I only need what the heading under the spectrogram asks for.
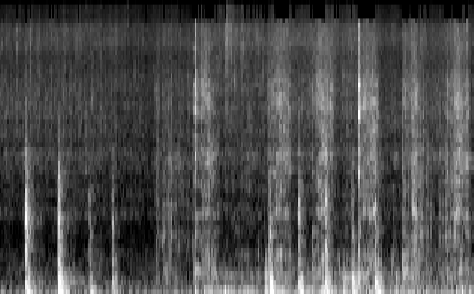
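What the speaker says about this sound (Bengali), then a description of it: "আলু ভাজা গেছে জল দিয়ে আলু ভাজা গেছে" Potatoes fry in a pan while being stirred, with a steady sizzle broken by repeated scraping, clattering strokes of the spoon against the pan, close and fairly loud with no talking.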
